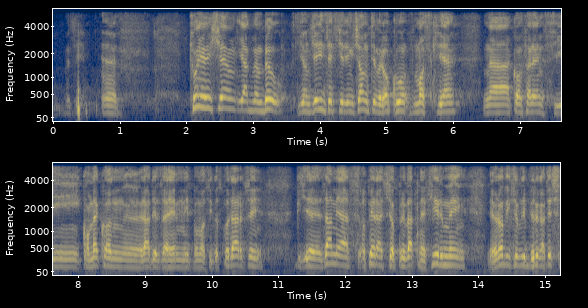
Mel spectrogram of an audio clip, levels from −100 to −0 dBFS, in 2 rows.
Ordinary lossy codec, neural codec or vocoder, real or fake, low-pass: none; codec, 16 kHz, 8 kbps, FunCodec, trained on LibriTTS, 25 frames a second; fake; 5.4 kHz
